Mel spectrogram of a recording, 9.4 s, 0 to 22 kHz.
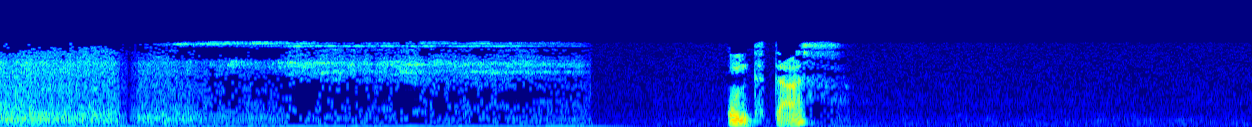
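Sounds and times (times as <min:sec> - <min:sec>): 
subway train arriving with a roar and metallic hiss: 0:01.0 - 0:04.4
speech: 0:05.5 - 0:06.4.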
